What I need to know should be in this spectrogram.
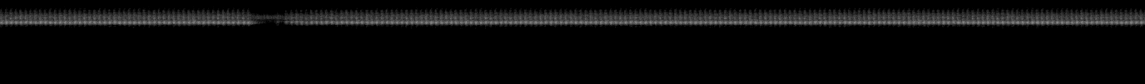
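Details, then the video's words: A sustained, piercing high trill of grasshoppers with no music, pulsing steadily, with one short gap near two and a half seconds before it continues evenly. "Grass Hopper Sounds"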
